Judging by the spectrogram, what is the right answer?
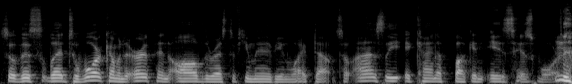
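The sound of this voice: Heard here is an unforced reading voice, moving with ordinary pitch variation.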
